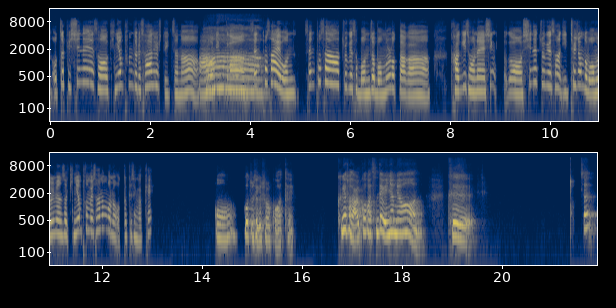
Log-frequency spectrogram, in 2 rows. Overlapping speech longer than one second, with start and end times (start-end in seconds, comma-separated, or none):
3.0-4.4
